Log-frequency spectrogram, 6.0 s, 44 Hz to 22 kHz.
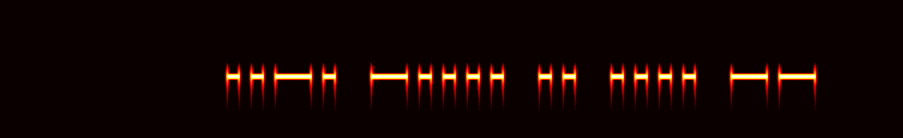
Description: Morse code, heard as a keyed tone, about 15 wpm, 700 Hz. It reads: F6IHM
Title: DXCC-100 Call Signs - 5 Characters - Repeated 3x - 15wpm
